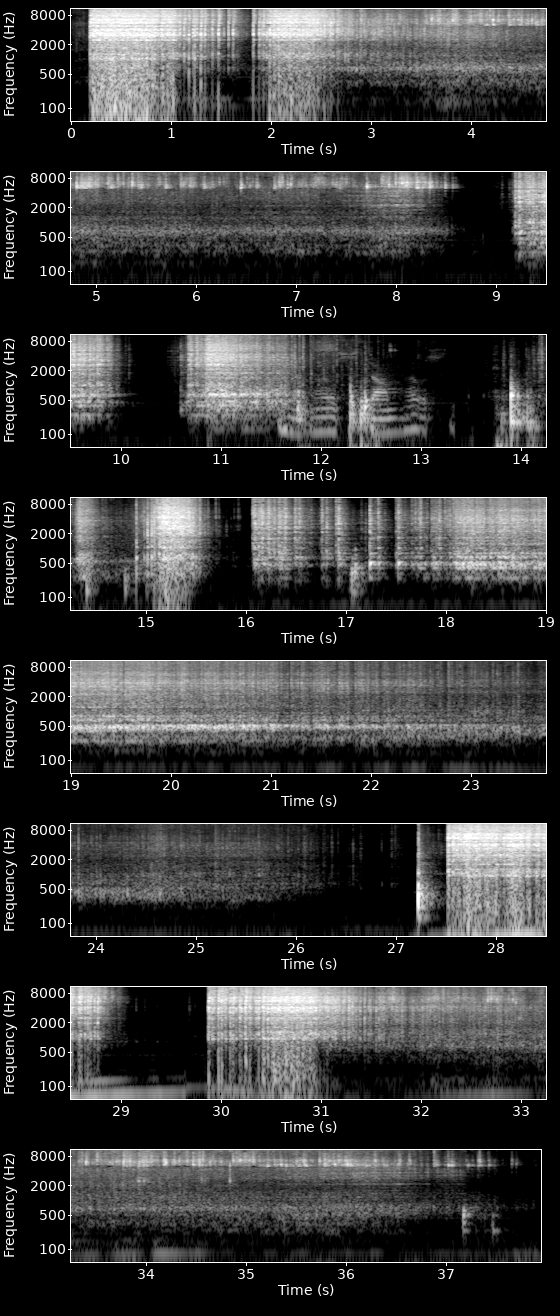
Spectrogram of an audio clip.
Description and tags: Some foley I made from pouring coffee beans in and out of a coffee tin.
beans, pouring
